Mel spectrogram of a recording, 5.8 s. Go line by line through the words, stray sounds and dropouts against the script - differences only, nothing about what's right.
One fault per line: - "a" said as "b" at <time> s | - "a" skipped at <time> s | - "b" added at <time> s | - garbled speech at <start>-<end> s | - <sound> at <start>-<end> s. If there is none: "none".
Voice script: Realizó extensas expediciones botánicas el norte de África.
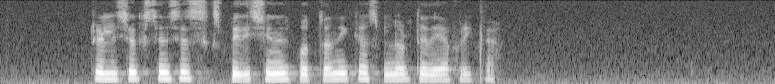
none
